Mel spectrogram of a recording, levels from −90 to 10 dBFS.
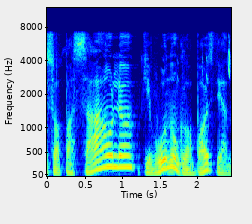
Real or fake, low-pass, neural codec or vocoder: real; 7.2 kHz; none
